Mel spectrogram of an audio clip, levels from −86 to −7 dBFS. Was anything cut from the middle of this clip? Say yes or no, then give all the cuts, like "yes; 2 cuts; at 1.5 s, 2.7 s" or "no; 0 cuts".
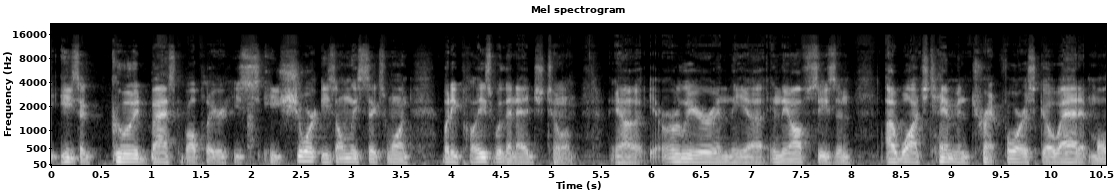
no; 0 cuts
